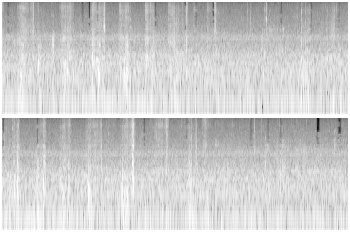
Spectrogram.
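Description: North American beaver gnawing bark off a large tree trunk, its incisors scraping and crunching in quick, irregular clicks as it strips the bark to eat the cambium beneath. The gnawing thins out about five seconds in, over a steady low hum.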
